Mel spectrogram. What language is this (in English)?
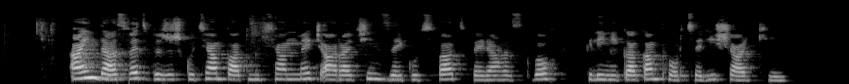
Armenian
